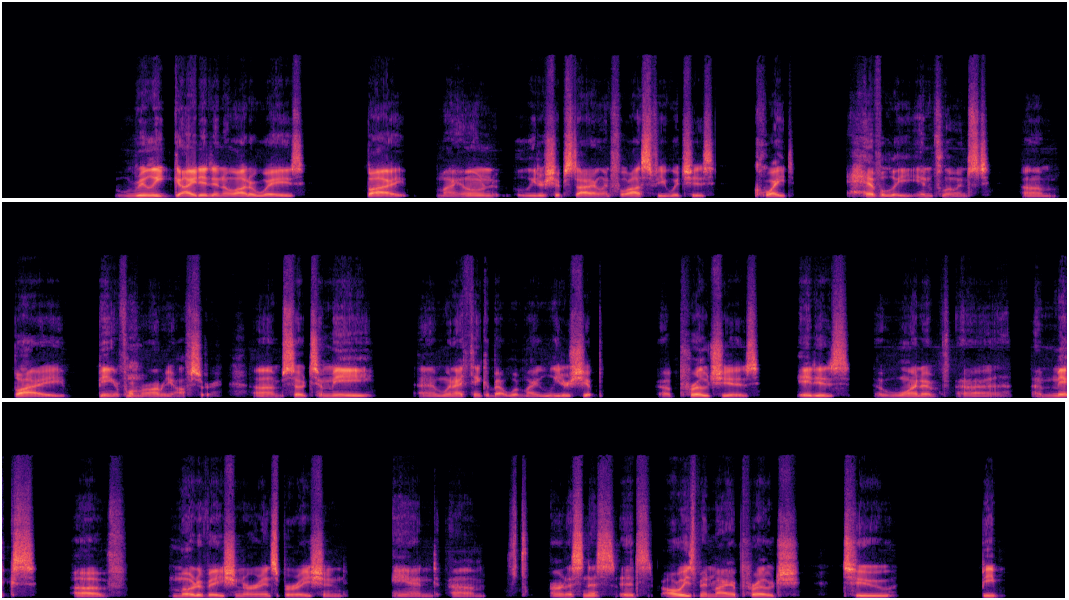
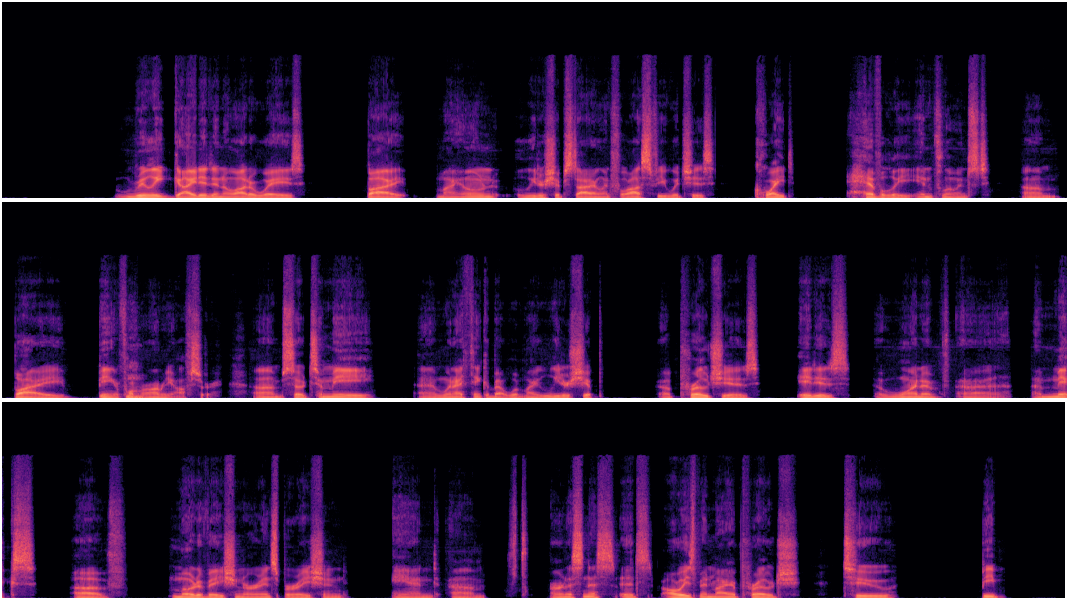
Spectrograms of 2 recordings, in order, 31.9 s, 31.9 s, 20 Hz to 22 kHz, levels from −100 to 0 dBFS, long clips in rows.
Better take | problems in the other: second | thin; very; fading below 300 Hz

